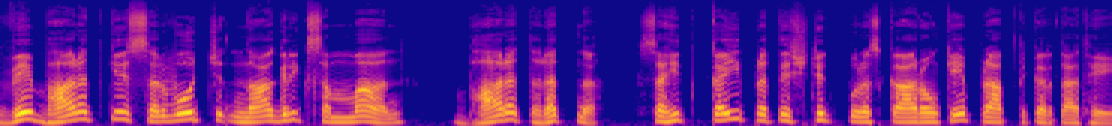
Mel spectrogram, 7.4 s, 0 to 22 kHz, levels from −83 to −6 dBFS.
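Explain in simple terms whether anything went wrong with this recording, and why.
Chunks out of order: tiny slices of the speech, each about 12 ms long, arrived late and played after slices meant to follow them. At 2.04–2.09 s one slice was three places late, and at 5.34–5.36 s one was a single place late. Nothing is missing, but each spot sounds like a brief jumbled blip.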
